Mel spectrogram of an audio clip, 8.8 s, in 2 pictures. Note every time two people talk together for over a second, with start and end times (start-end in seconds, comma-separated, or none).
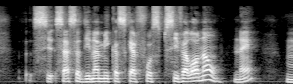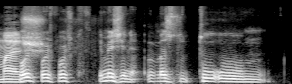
none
